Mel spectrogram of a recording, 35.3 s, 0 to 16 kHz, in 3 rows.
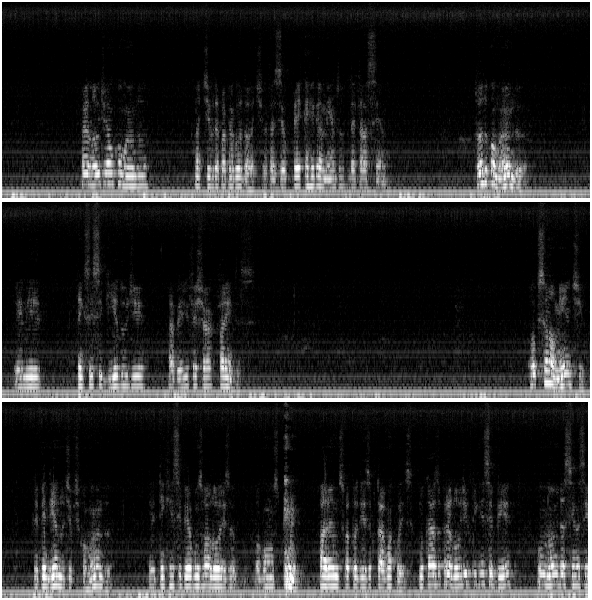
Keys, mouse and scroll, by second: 9.2 Right, 10.1 Up, 10.7 Down, 15.6 Right, 16.6 Right, 17.1 Left, 17.7 Down, 18.3 Right, 19.1 Left, 19.5 Up, 21.3 Down, 21.6 Right.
